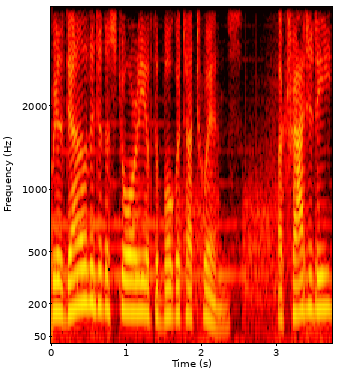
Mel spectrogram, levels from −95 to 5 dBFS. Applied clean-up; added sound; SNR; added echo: none; Train; 20 dB; none.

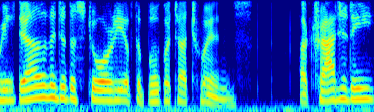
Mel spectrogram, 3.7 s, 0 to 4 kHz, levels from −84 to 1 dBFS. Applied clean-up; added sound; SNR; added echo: neural diffusion model UNIVERSE++.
